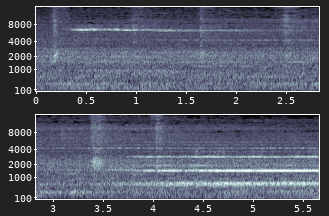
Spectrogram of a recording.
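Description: Electric commuter trains in a large station hall: a steady rumbling din, joined about three and a half seconds in by a louder steady electric whine.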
